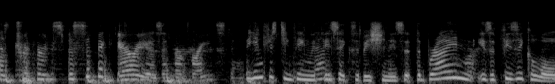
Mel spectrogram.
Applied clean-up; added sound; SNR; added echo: neural mask model RNNoise.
